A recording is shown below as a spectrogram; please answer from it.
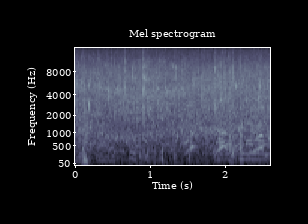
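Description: A rocky mountain river flowing, a steady rush of water with trickling and gurgling detail, heard close under faint voices and footsteps.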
